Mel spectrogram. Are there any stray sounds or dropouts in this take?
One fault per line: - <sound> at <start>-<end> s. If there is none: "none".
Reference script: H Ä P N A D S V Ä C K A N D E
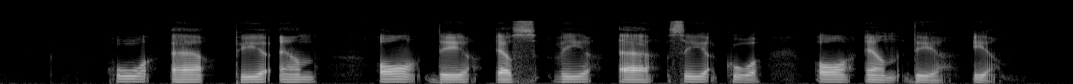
none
